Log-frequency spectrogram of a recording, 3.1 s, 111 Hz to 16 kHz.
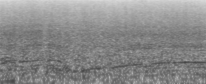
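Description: A 900-horsepower Mustang in Forza Horizon 3 sliding sideways on snow, a loud continuous engine drone with a slowly rising tone over dense tire and road noise, with no voice.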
